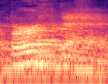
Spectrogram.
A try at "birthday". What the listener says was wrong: So looking good, but open more.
